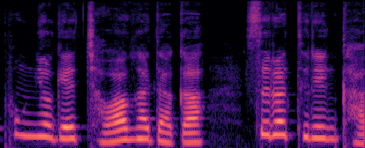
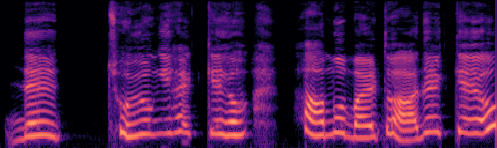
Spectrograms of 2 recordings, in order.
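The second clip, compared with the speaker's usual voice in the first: tearful submission; 6 semitones higher, 5 dB louder than usual. Acted. Frightened wife promising husband silence, higher teary voice. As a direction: whimper a frightened yes.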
